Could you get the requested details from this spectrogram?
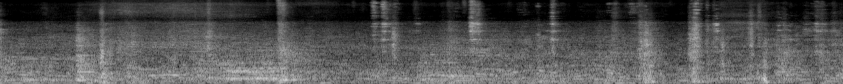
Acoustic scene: restaurant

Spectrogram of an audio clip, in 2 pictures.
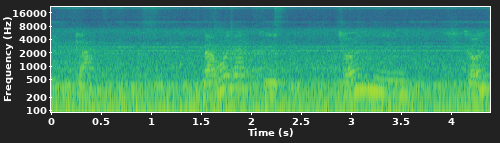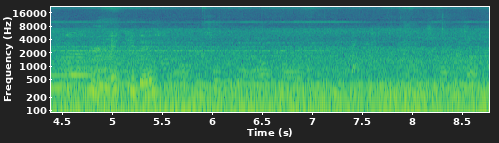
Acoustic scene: subway train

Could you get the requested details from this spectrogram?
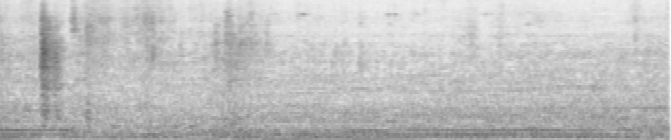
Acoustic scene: bus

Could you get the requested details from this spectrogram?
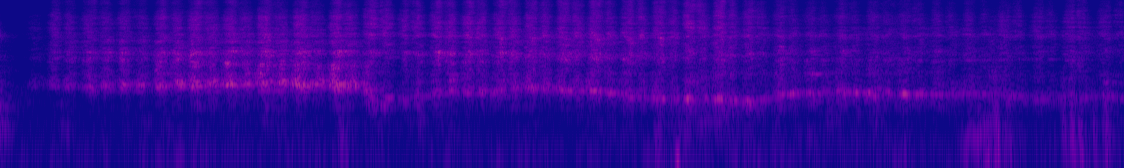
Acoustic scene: restroom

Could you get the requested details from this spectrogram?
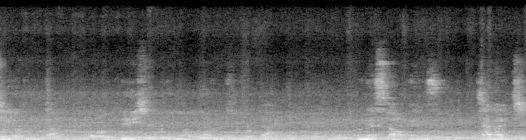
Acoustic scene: subway train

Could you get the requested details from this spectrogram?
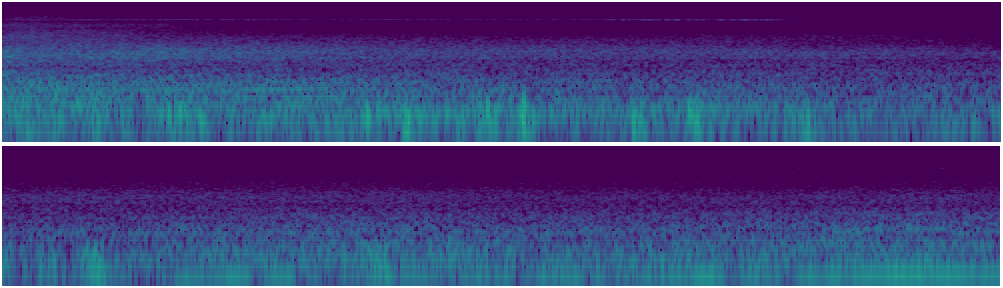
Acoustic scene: street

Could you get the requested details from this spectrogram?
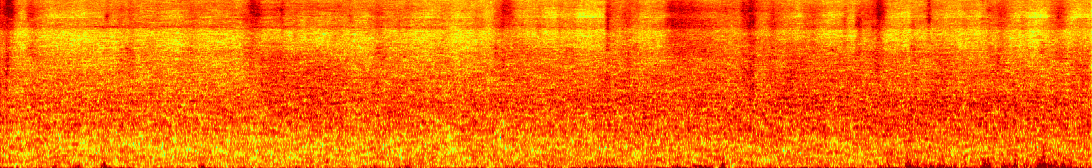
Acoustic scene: residential area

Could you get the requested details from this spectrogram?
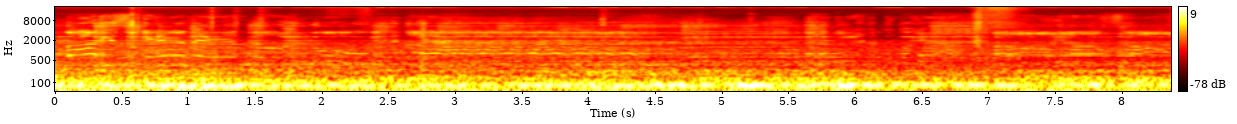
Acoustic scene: car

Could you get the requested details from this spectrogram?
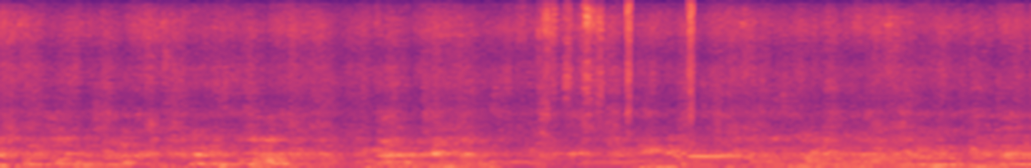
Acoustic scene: crowded indoor space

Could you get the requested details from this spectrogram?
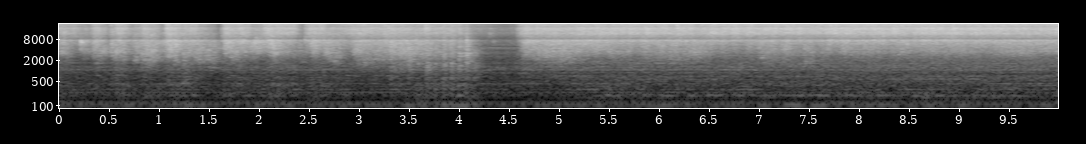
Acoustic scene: restroom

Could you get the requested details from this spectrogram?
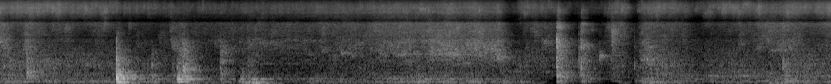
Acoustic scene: restroom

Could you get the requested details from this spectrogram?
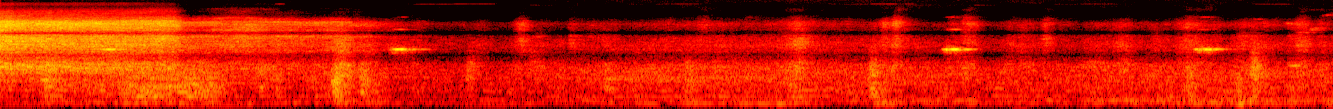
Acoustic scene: bus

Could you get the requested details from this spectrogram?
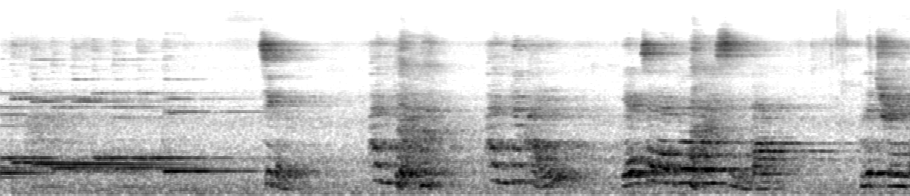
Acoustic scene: subway station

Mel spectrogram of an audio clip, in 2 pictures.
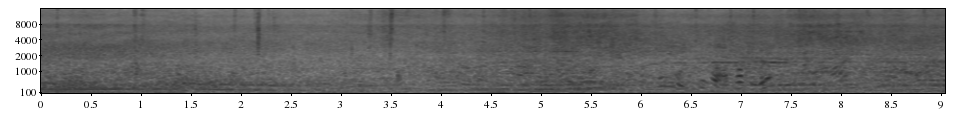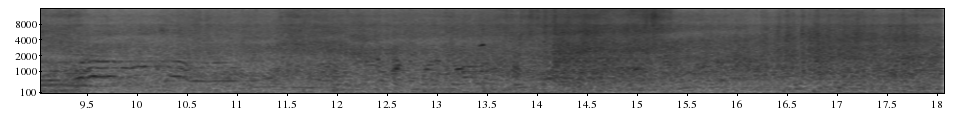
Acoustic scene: street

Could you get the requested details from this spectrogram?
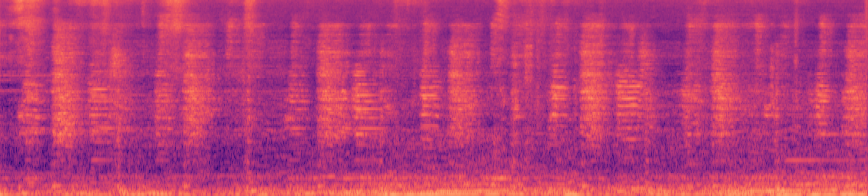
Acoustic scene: car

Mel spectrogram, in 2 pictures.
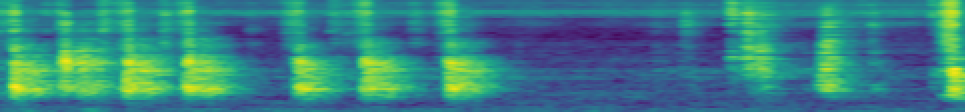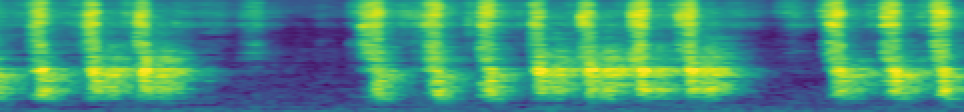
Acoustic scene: kitchen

